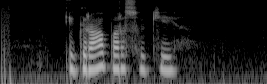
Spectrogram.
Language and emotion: Russian, neutral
